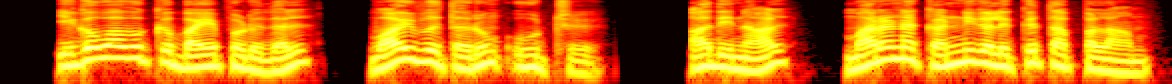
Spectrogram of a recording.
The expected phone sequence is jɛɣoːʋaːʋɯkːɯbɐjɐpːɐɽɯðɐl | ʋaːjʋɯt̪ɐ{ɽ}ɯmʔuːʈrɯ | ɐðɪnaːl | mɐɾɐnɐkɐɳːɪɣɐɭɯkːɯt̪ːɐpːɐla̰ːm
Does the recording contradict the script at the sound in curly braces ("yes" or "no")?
yes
